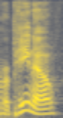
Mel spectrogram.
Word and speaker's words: Rapinoe: Rapinoe.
